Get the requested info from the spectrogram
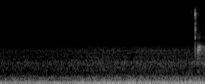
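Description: Steady low background hum with no speech, and a brief click near the end.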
